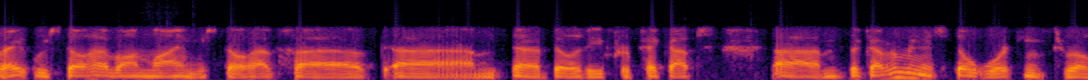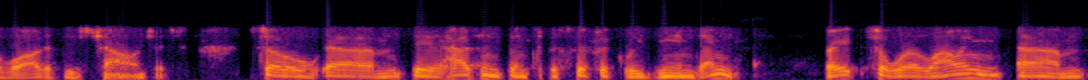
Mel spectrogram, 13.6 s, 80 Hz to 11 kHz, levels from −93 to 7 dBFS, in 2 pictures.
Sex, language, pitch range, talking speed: male, English, 95-115 Hz, 170 wpm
